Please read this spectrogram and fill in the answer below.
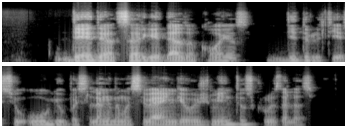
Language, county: Lithuanian, Vilnius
